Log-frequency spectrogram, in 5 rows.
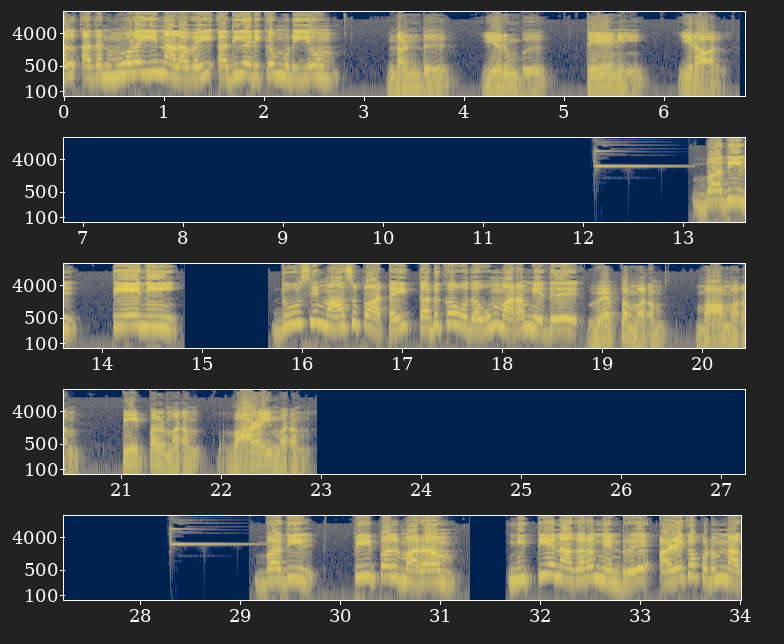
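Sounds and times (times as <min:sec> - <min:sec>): bright ding: 0:12.1 - 0:13.1, 0:28.3 - 0:29.2.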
